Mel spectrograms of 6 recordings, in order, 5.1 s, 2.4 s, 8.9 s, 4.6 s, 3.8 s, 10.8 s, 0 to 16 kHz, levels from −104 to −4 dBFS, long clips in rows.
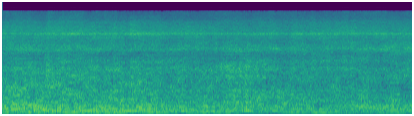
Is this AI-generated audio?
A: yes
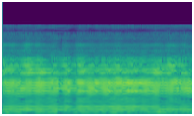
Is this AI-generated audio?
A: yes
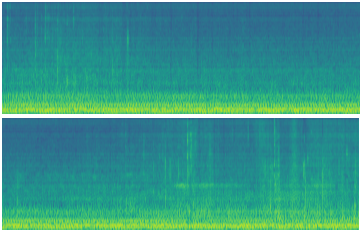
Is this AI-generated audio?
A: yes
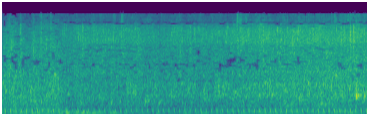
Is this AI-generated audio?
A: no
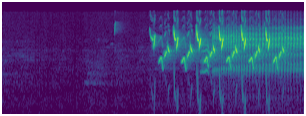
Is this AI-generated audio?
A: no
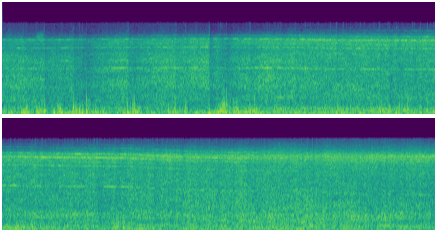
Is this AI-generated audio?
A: no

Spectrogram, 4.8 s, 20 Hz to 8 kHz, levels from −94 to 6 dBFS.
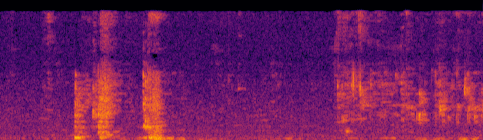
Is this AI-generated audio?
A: no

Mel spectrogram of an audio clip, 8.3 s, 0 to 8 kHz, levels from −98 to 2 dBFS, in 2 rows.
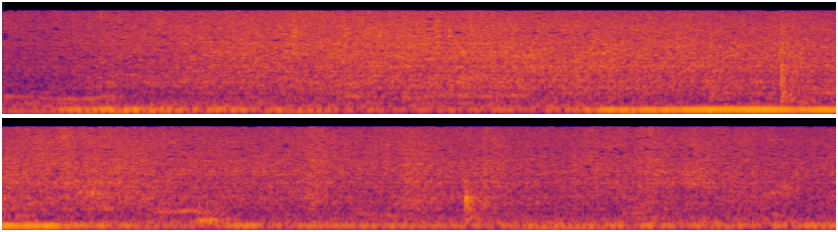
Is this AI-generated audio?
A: no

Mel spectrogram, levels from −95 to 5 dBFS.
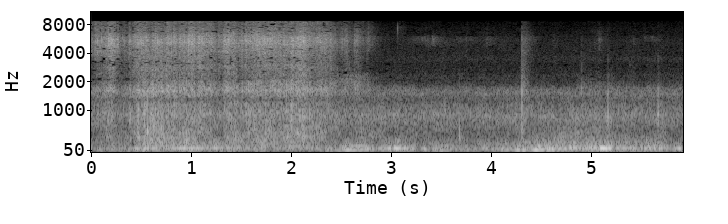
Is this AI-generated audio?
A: no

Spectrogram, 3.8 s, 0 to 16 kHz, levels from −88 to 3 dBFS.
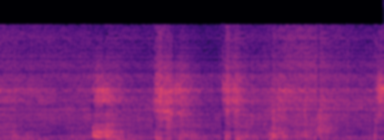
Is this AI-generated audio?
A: yes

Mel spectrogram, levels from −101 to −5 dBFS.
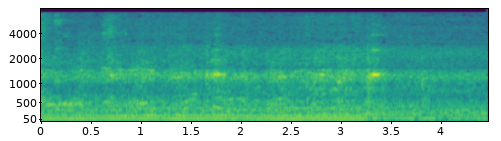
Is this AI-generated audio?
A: no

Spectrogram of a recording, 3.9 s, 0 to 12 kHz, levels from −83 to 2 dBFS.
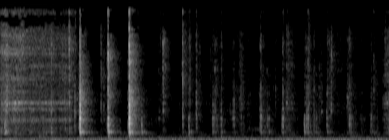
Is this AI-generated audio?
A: no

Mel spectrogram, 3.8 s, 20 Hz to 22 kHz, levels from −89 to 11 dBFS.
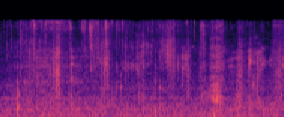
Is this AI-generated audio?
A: no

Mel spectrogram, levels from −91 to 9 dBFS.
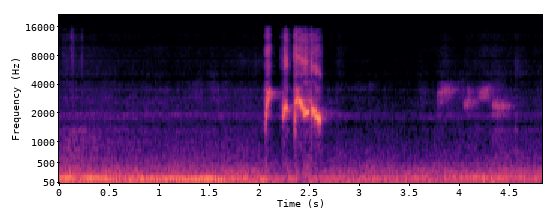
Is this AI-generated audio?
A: yes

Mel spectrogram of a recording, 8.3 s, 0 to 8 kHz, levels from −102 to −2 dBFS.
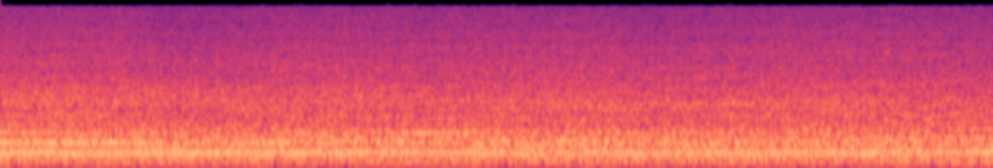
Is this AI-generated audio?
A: no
